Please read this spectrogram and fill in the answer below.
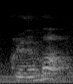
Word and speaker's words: grandma: So we're actually omitting the D and just saying grandpa or grandma.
